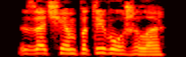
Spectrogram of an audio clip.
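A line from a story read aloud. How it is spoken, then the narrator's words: Low droning hum. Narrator (Russian): прогудела она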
